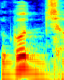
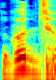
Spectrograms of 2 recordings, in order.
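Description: No difference in how they are said.

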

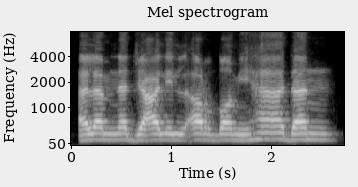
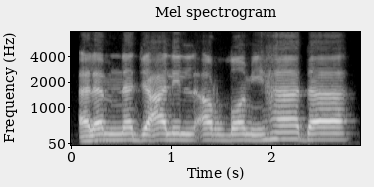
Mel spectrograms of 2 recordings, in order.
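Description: First: The last word ends in an 'n' sound. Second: The last word ends in a long 'a'. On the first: The speaker calls it wrong. "It's wrong to say" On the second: The speaker calls it right. "When alif comes with tanween in the end of words, so we should pronounce it alif"

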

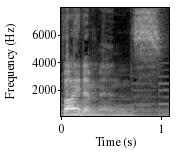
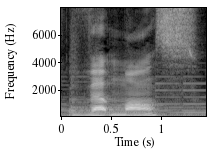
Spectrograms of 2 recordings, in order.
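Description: First: The name is said like English 'vitamins'. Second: The name is said in its French form.

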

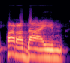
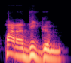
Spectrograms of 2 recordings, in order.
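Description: First: The word is said with an American pronunciation. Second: The word is said with a Greek-style pronunciation. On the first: The speaker calls it wrong. "these Americans say paradigm because they are barbarians" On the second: The speaker calls it right. "if we want to use the Greek word"

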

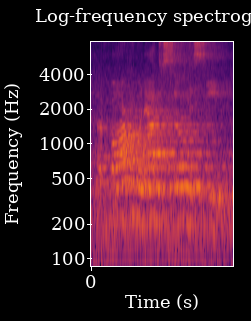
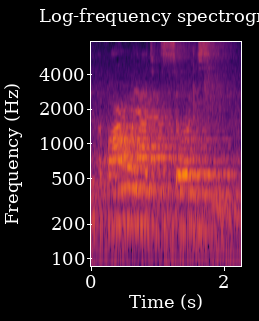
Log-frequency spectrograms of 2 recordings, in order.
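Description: Both takes have the same delivery.

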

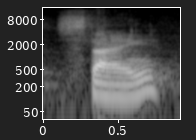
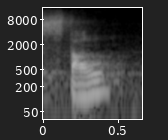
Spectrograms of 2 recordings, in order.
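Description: First: The surname is said with an English pronunciation. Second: The surname is said with a Norwegian pronunciation. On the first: This is how the speaker usually says the name. "I pronounce it as Stang" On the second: This is the more authentic form of the name. "the more correct pronunciation is Stang"

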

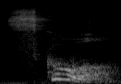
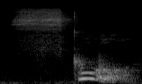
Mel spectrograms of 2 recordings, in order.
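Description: No difference in how they are said.

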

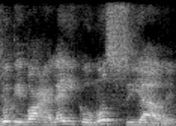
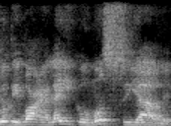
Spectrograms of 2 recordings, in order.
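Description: First: The m links into 'mus' with a vowel. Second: The m links into 'mus' with a vowel.

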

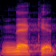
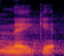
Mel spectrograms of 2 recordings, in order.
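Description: First: The word is said with a Southern pronunciation. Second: The word is said with a standard pronunciation. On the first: "In the South, we say naked" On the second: "not naked"

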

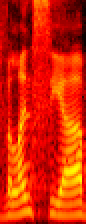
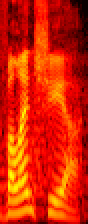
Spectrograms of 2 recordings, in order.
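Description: First: It is pronounced the Spanish way. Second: It is pronounced the local American way. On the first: This is how the place in Spain is properly named. "good pronunciation of that place in Spain is Valencia" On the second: This is how locals named their own town. "here in western Pennsylvania, we called it Valencia"

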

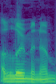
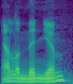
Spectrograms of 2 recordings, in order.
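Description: First: The word is said with four syllables. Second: The word is said with five syllables. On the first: This is how other people say it. The speaker calls it wrong. "not aluminum" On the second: This is how the speakers themselves say it. The speaker calls it right. "We say aluminium"

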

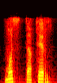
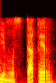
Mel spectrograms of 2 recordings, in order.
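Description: First: The stress does not fall on ta. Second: The stress falls on the middle syllable ta. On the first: The speaker calls it right. "هي مستقر" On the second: The speaker calls it wrong. "وضعت النبرة على التاء فقلت مستقر"

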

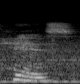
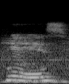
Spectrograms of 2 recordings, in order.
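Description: First: It is said as one contracted syllable. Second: It is said as two full words. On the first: "forma contraída" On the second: "forma não contraída"

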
